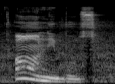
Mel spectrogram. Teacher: Ônibus é o mais forte, o O é a mais forte.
